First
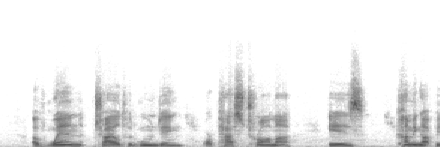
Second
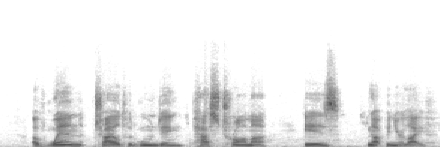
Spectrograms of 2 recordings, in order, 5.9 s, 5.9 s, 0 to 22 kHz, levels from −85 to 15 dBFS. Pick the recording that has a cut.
second; 2 cuts; at 2.5 s, 4.9 s

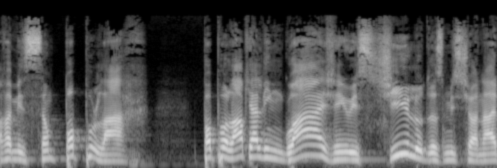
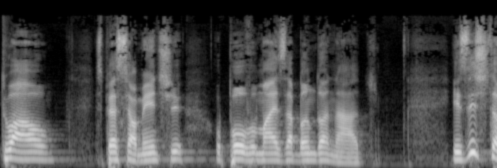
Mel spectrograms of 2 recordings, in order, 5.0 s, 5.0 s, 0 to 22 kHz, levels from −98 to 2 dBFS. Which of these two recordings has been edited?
first; 1 cut; at 2.4 s

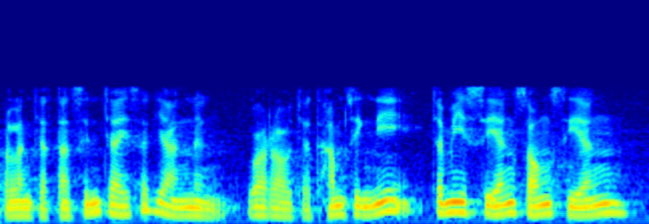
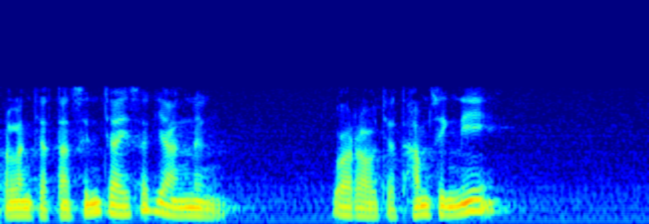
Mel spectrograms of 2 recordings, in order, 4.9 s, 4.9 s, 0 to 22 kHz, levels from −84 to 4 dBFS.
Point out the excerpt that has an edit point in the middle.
first; 2 cuts; at 1.8 s, 3.2 s

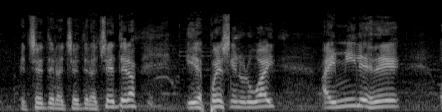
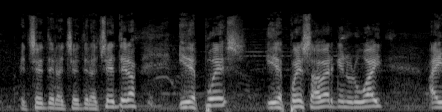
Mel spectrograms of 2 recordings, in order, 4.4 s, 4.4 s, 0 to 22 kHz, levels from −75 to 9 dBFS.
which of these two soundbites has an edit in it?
first; 2 cuts; at 1.8 s, 2.3 s

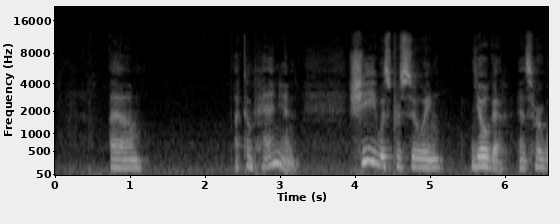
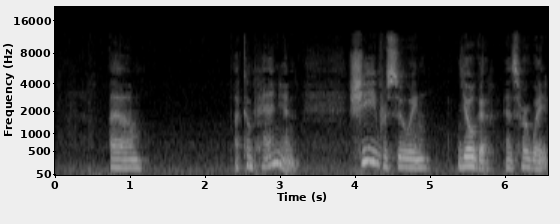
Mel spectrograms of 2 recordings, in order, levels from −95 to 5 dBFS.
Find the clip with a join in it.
second; 1 cut; at 4.3 s

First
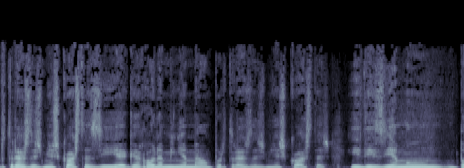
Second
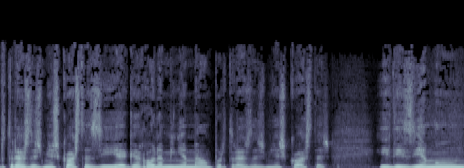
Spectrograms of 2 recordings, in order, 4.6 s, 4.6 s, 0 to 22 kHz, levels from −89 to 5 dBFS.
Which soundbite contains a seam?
first; 1 cut; at 3.4 s

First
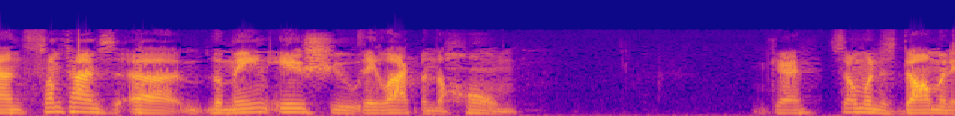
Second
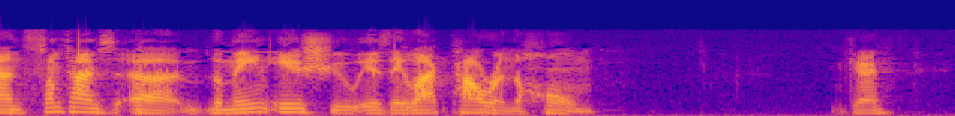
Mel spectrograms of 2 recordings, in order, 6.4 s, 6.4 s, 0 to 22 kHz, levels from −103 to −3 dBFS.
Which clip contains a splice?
first; 3 cuts; at 2.4 s, 2.8 s, 5.5 s

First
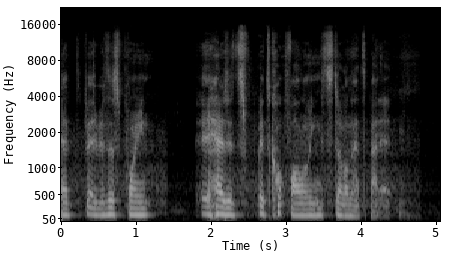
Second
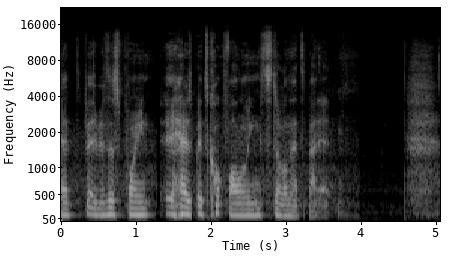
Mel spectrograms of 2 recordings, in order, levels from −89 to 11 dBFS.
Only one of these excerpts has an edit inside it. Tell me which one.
second; 2 cuts; at 1.2 s, 1.7 s

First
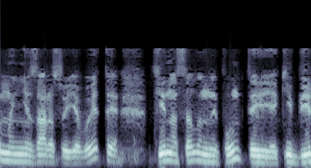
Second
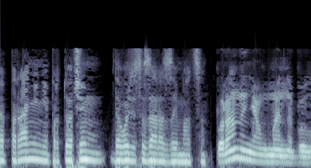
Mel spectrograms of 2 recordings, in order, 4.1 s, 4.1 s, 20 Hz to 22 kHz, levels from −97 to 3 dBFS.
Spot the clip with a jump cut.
first; 1 cut; at 2.0 s

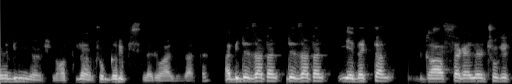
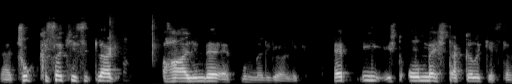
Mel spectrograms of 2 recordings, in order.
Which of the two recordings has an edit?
first; 2 cuts; at 2.1 s, 2.9 s

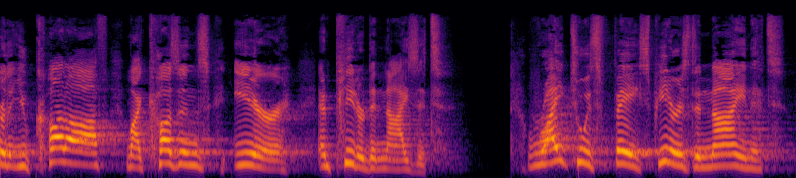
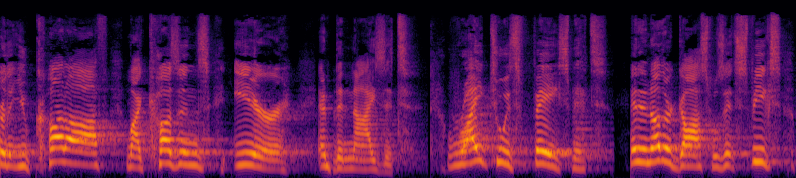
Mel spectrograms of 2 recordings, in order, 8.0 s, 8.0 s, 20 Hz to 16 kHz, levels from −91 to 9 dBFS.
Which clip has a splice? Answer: second; 4 cuts; at 3.3 s, 4.3 s, 5.7 s, 6.1 s

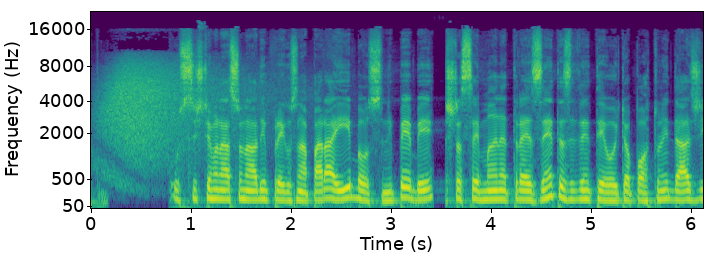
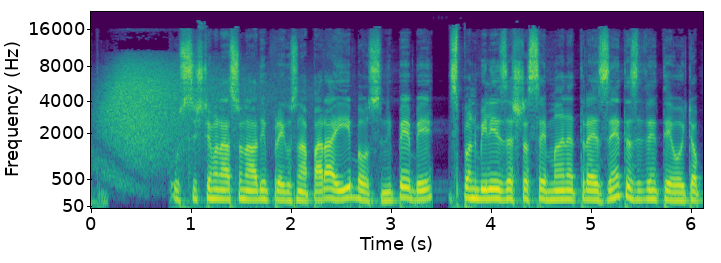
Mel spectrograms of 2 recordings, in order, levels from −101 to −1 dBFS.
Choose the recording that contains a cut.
first; 1 cut; at 3.5 s

